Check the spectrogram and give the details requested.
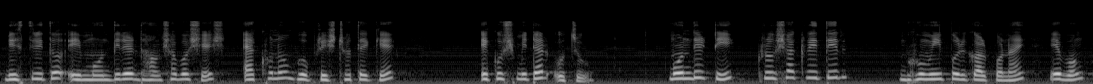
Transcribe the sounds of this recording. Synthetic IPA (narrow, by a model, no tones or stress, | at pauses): bist̪ɾit̪oʔejmond̪iɾeɾd̪ʱɔŋʃaboʃeʃ | ɛkʰonobʱupɾiʃʈʰot̪ʰeke | ekuʃmiʈaɾṵt͡ɕṵ | mond̪iɾʈi | kɾuʃakɾit̪iɾ | bʱumipoɾikolponae | eboŋ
